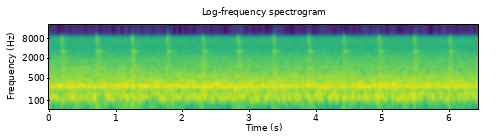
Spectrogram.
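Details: Sharp regular snapping clicks, about two per second, over a loud machine hum: Q-switched Candela Tri-Vantage laser at 755 nm alexandrite on green ink, with 532 nm YAG planned for red, on a faint tattoo.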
